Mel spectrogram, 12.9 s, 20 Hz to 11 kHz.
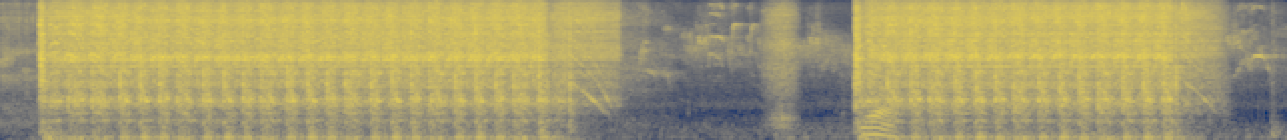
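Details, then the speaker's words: Honda K20 swapped into EF hatch, first start attempt with fuel pump off/bypassed: two long bursts of even starter cranking, never catches; crank no start from no fuel, fuel pressure regulator still to sort out. "yeah it just needs fuel now so we gotta [ __ ] around with the uh fuel pressure regulator"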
